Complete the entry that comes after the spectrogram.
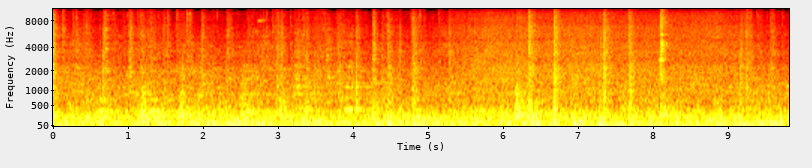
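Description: Steam passenger train in motion, heard from the car: a steady rumble of wheels on the track with scattered sharp clacks, several close together about six seconds in.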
